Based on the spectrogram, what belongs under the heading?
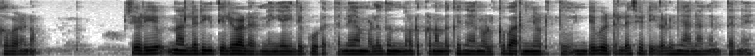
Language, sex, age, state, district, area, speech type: Malayalam, female, 45-60, Kerala, Malappuram, rural, spontaneous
